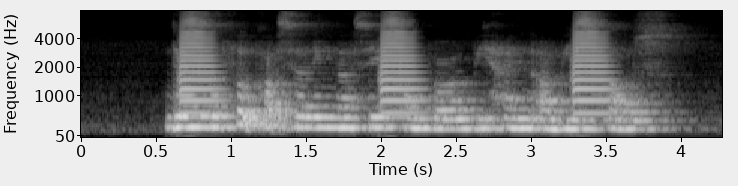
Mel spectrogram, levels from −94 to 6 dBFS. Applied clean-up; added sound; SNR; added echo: none; Brass instrument; 9 dB; reverberation time 0.8 s.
